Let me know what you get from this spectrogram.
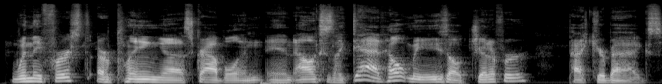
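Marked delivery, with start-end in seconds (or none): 4.6-6.6 put-on bone-dry, matter-of-fact, dead straight delivery, no reaction. Fan recounting a Scrabble scene, quoting the dad to Jennifer; retelling a deadpan line. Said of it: "And he's just so deadpan".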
